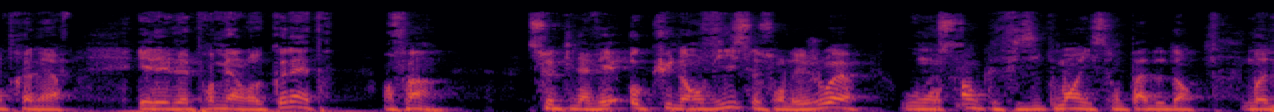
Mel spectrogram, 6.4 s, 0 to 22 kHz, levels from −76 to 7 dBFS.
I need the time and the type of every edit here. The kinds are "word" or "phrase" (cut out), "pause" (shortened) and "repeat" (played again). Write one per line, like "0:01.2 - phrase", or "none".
none

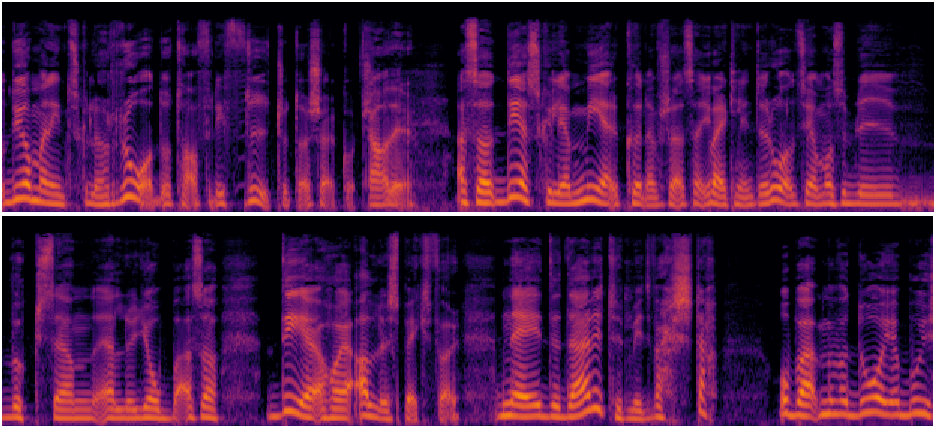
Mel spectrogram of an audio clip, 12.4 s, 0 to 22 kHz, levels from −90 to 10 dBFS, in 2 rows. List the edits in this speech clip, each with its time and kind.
0:01.6 - word
0:03.3 - word
0:04.7 - word

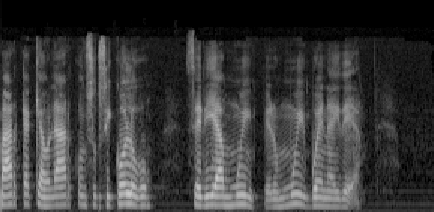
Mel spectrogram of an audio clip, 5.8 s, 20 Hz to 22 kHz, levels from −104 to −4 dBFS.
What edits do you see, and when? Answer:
0:01.3 - phrase

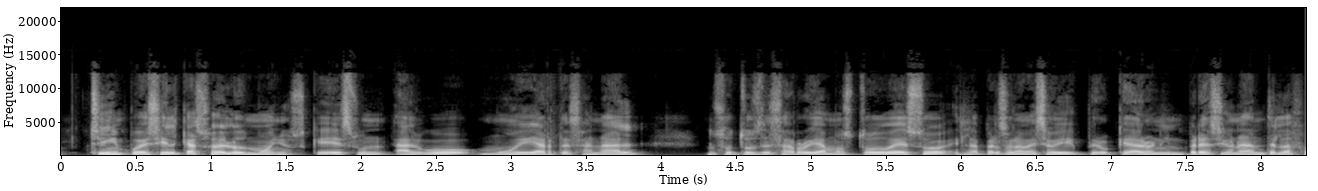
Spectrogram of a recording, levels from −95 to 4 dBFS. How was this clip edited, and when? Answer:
none

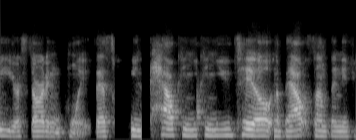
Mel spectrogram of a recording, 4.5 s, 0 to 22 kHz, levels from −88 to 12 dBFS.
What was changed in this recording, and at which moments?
0:01.4 - word
0:01.8 - word
0:02.5 - repeat
0:03.4 - word

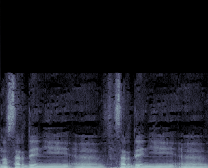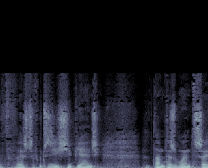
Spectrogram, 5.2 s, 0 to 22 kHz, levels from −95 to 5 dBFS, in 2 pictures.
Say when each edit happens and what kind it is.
0:01.4 - repeat
0:03.1 - word

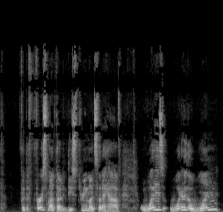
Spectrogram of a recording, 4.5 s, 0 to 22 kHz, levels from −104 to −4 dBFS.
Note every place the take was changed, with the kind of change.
none

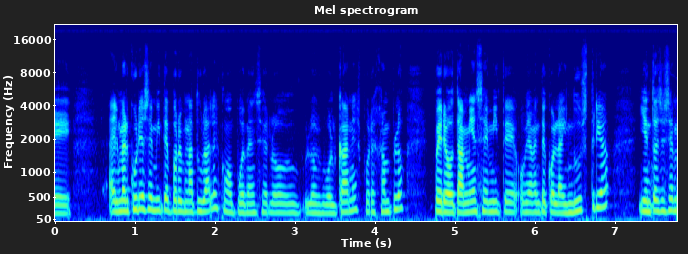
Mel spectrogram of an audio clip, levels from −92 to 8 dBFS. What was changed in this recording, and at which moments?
0:01.6 - word

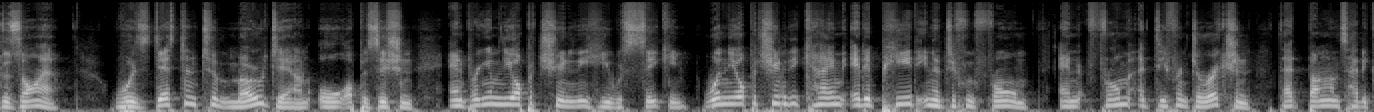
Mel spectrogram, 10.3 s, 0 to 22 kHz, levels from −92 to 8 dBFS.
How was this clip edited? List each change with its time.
0:05.2 - pause
0:07.8 - pause

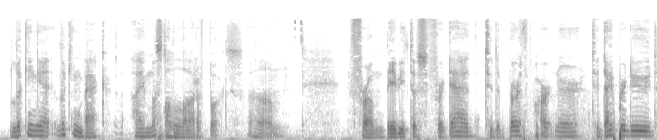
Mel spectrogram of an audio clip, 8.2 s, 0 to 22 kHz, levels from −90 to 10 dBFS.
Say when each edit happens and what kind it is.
0:02.0 - phrase

